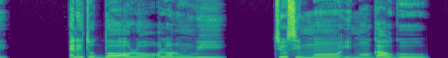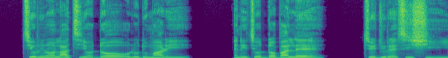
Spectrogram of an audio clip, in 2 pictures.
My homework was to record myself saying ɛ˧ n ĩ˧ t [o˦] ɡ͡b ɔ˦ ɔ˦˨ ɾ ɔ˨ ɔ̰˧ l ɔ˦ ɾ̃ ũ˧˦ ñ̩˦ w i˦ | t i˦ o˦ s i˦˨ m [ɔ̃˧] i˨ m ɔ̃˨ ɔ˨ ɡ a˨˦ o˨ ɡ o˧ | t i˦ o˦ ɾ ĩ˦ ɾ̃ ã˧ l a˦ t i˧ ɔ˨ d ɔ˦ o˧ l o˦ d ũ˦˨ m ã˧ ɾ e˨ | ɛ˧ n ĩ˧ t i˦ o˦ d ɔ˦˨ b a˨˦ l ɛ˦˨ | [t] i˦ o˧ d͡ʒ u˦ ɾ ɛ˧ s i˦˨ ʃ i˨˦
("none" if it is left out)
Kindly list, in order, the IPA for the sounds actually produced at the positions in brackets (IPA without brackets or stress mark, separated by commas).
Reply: o˦, ɔ̃˧, t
